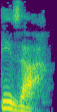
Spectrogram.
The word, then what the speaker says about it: czar: Se escreve com C, czar, mas o C em russo tem a pronúncia de T, tem a sonoridade de T. Então, czar.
